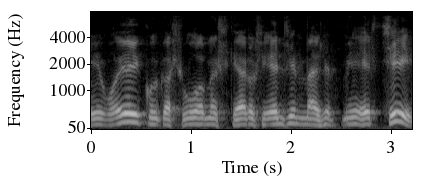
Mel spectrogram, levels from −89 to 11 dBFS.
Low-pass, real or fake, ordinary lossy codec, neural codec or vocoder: 7.2 kHz; fake; none; codec, 24 kHz, 3 kbps, HILCodec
